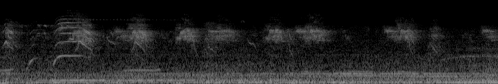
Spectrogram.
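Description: Several birds chirping and calling in short, repeated notes, some gliding in pitch, over a low steady hum.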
